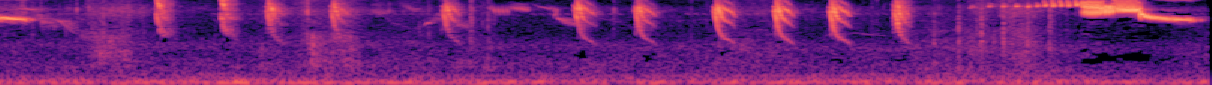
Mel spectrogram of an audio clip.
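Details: A caged male blue-black grassquit, a fighting contest bird, gives about a dozen sharp, very high chips at an uneven pace, ending in a thin buzzy trill, over a low background rumble.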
